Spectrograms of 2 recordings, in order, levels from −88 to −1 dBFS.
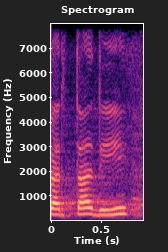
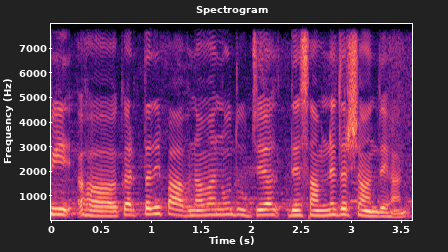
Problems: constant background noise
